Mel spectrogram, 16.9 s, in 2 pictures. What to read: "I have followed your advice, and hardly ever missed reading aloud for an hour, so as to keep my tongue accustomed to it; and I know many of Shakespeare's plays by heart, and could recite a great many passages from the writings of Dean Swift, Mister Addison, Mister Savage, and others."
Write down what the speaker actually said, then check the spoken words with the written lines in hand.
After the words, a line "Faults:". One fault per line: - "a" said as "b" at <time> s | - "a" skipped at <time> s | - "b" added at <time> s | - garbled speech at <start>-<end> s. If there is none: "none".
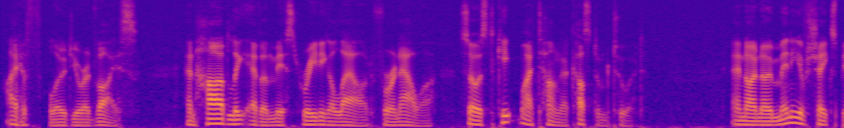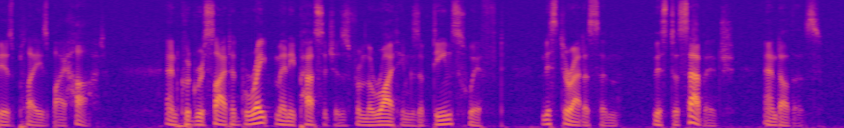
"I have followed your advice, and hardly ever missed reading aloud for an hour, so as to keep my tongue accustomed to it; and I know many of Shakespeare's plays by heart, and could recite a great many passages from the writings of Dean Swift, Mister Addison, Mister Savage, and others."
Faults:
none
